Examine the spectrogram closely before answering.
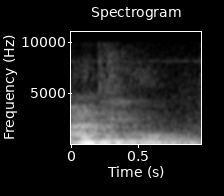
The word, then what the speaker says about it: andiko: Because of that A, you're more likely to do that N. But not as a separate sound, andiko.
